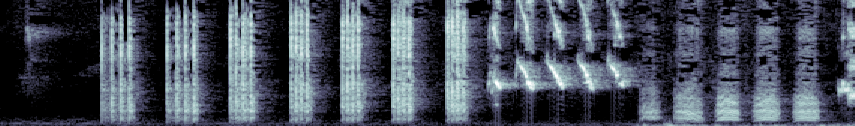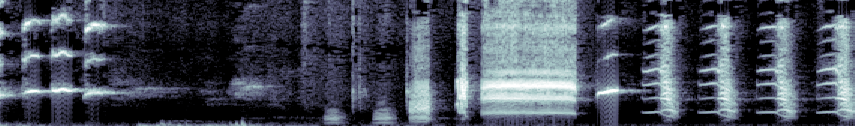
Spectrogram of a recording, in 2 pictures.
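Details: Javan myna song used daily as a morning lure for silent birds: a regular series of grating notes, a trilled whistle, chattering rasps, one long buzzy squawk near seven seconds, then sharp rising whistles.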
